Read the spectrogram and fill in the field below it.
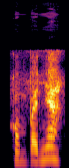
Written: Companha

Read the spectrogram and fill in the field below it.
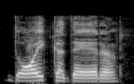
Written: Doi Cadera

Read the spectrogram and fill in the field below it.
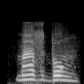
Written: Mas bom

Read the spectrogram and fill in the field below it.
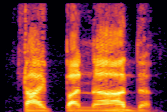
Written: Taipanada

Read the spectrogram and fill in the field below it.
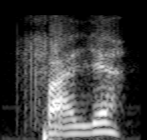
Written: falha

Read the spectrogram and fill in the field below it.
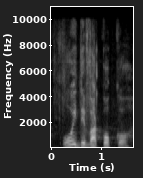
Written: ui di vacoco

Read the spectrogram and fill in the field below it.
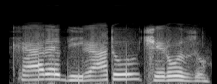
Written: Cara di rato

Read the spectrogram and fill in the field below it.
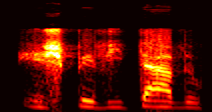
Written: Espevitado

